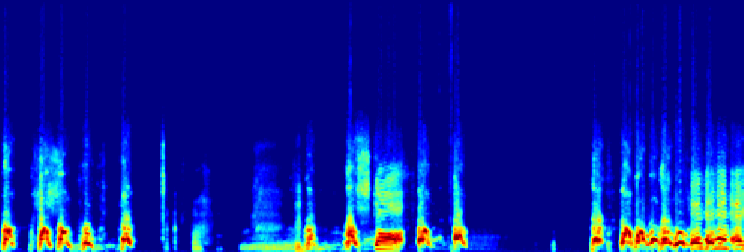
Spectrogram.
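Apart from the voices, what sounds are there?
dog barking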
